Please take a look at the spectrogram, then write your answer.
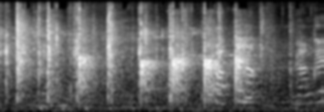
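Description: A small group claps for an elderly patient at a rehabilitation activity session, several uneven bursts of hand claps close by over a few seconds.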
